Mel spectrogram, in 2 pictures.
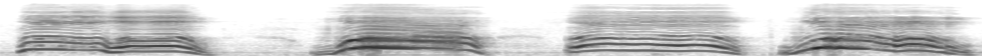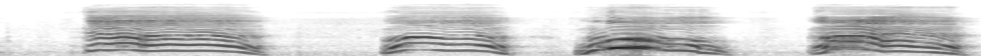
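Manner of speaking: high, loud frantic yelps; panicked whoas. Acted. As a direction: scream while losing control. Boat careening out of control.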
